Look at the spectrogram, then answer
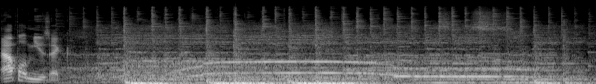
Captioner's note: wolf howling amidst Apple's copyrighted music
